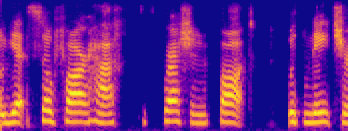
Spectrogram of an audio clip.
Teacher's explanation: an unaccented syllable followed by an accented one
